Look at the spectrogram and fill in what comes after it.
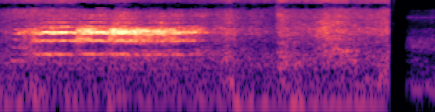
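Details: Domestic cat giving a drawn-out, loud meow with strong stacked harmonics, steady and slightly wavering for about a second, followed by a fainter, shorter meow before the sound cuts off abruptly.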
